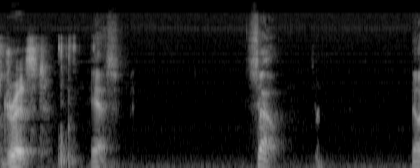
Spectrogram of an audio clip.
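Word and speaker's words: Drizzt: uh dris dordon several times all right it's pronounced drist yes so no it's pronounced drist so I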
